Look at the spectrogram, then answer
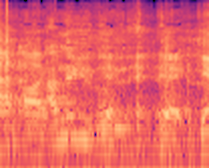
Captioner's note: laugh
